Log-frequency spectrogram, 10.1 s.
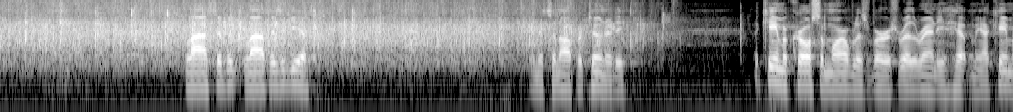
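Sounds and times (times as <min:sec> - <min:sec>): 
audience clapping hands: 0:00.0 - 0:07.0
speech: 0:01.8 - 0:03.3, 0:05.4 - 0:06.4, 0:07.6 - 0:10.1.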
